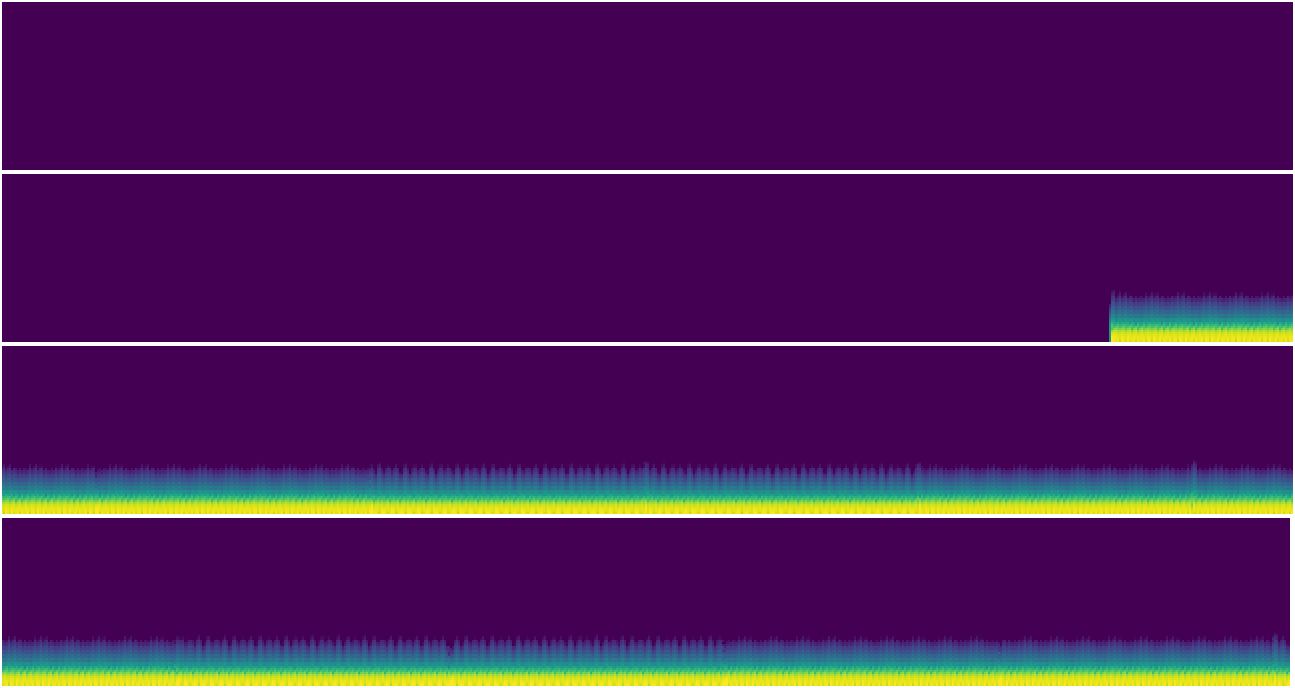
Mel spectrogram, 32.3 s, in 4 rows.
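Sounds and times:
bass: 15.0 - 32.2.

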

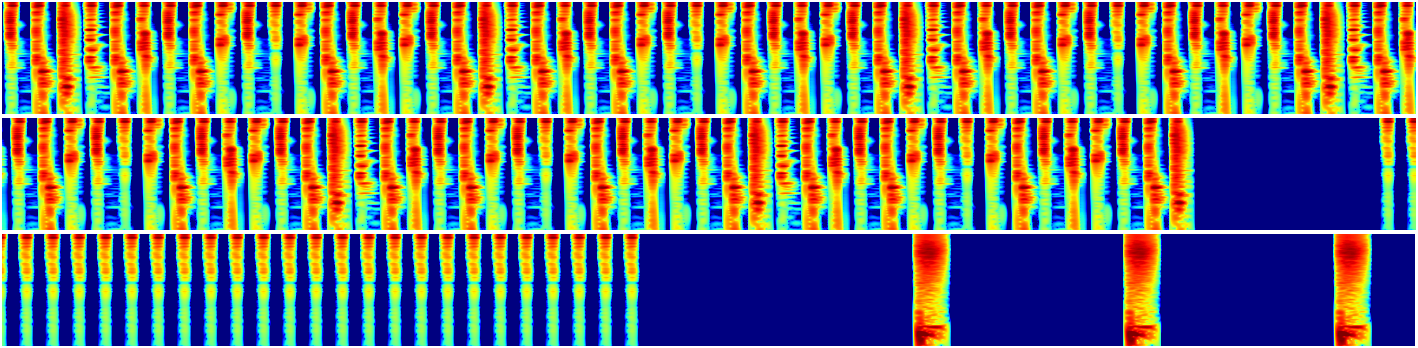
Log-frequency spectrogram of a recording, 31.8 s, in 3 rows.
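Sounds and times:
percussion: 0.0 - 19.5, 21.0 - 26.0, 28.1 - 28.3, 29.7 - 29.9, 31.3 - 31.5.

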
